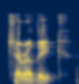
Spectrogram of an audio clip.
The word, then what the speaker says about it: Caralique: It's already out and you're already winning awards from what I hear left and right for your role in the film Caralique.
